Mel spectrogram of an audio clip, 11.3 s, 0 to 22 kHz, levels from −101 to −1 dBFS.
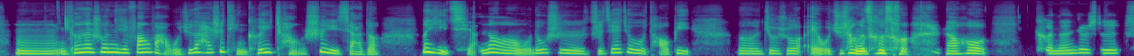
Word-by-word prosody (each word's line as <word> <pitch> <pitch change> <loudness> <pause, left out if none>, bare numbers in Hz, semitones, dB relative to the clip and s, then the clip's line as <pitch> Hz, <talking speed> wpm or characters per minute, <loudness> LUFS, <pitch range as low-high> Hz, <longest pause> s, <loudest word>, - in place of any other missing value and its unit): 嗯， 185 -1 0
你 180 - 0
刚 250 +8 +3
才 280 - +6
说 285 +1 +3
那 280 -1 +6
些 245 -1 +2
方 270 +4 +3
法， 230 -5 -3
我 - - -6
觉 225 - -3
得 275 - +4
还 255 -1 -2
是 310 +5 0
挺 180 - -5
可 225 +9 -2
以 275 - +4
尝 180 - -7
试 295 - 0
一 205 - +2
下 175 -2 -5
的。 150 0 -4 0.4
那 295 - +4
以 265 -6 +4
前 - - -7
呢， 235 -6 +2
我 - - -3
都 225 +2 0
是 215 -7 -1
直 180 +2 -5
接 260 +7 0
就 240 -7 0
逃 160 - -6
避， 185 +4 -4 0.5
嗯， 180 -2 -2
就 195 +2 -3
说： 185 0 -2
“哎， - - -1
我 - - -2
去 195 - -5
上 220 +1 +5
个 180 - +8
厕 210 +5 +5
所。 205 - +1 0.3
“然 185 -1 +1
后， 195 -2 +1 0.4
可 200 - -2
能 195 +3 +1
就 240 0 +1
是 220 -1 -1
210 Hz, 265 characters per minute, -17 LUFS, 185-250 Hz, 0.5 s, 个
